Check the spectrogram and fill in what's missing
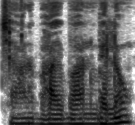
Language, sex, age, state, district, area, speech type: Maithili, male, 30-45, Bihar, Saharsa, rural, spontaneous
